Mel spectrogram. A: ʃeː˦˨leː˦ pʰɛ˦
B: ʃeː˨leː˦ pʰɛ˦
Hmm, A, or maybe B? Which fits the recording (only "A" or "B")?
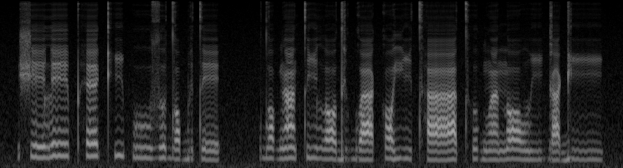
B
